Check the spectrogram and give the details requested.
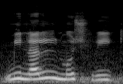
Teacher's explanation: را باریک ہو جائے گا کیونکہ را کے نیچے زیر ہے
